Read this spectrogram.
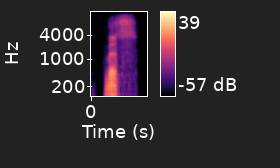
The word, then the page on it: buzz: British English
